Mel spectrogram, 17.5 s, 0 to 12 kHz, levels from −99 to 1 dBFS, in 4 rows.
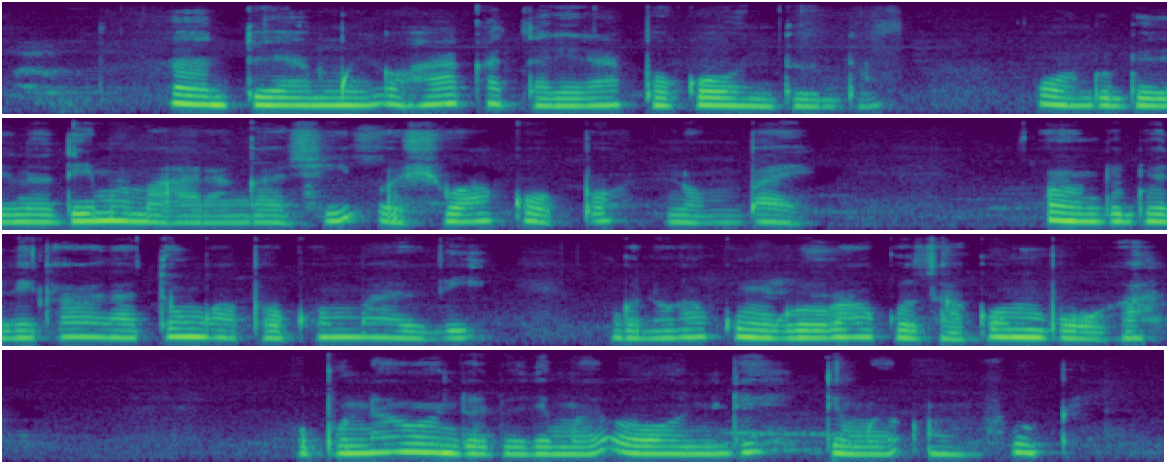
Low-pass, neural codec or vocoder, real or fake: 10.8 kHz; none; real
